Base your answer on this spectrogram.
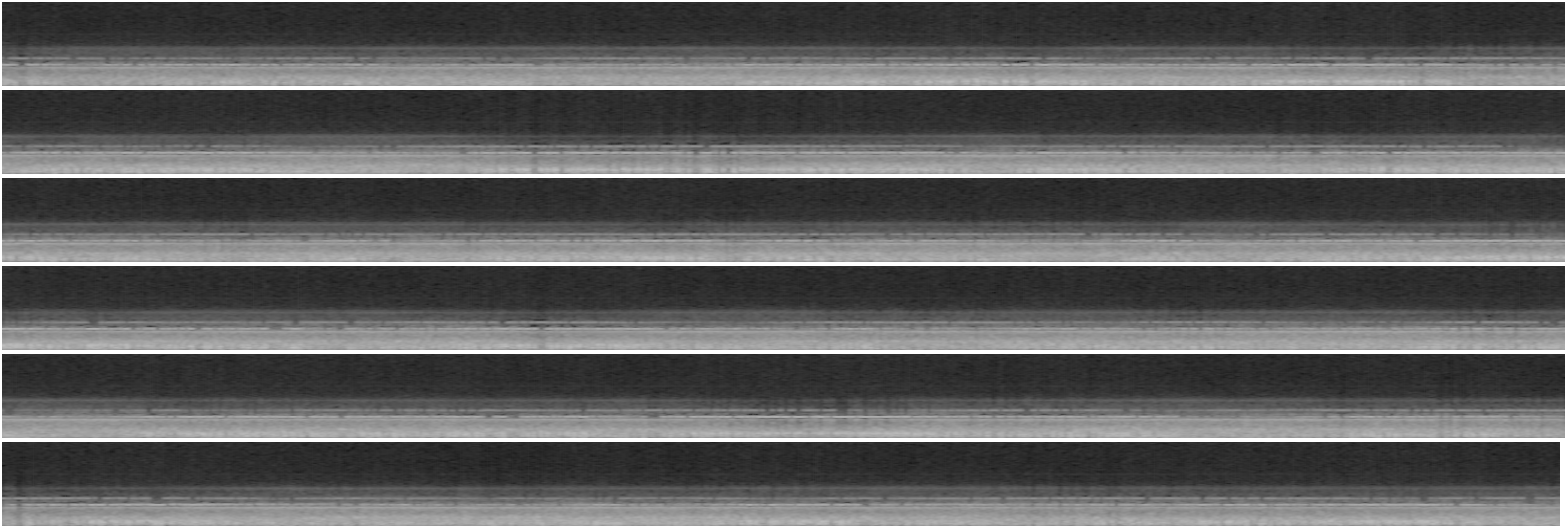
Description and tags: Various recordings of different data transmissions over shortwave or HF radio frequencies.
radio, shortwave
